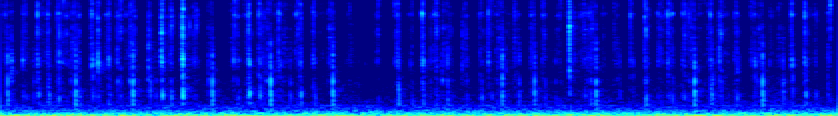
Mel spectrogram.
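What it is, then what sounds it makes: Mechanical keyboard, typing. Fingertips type steadily on the plastic keycaps of a compact Polaris mechanical keyboard with silent Alpaca switches and a metal case, resting on a marble desk. The keystrokes come as a continuous stream of soft, muted clicks with brief bright ticks, over a steady low rumble.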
